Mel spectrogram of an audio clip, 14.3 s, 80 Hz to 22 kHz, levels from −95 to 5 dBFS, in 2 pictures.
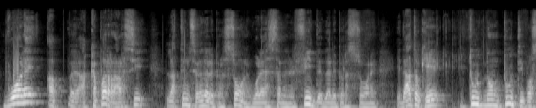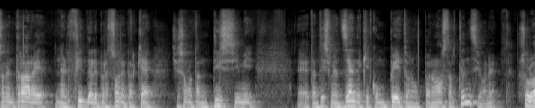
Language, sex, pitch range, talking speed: Italian, male, 120-150 Hz, 165 wpm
